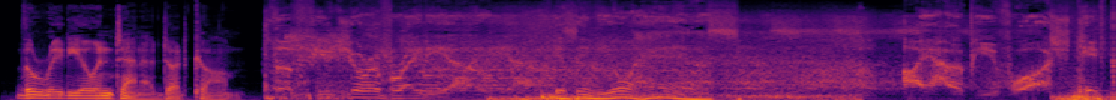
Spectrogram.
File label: Aircheck Promo Classic Rock FM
